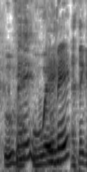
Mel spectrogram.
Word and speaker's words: Uwe: I think it's Uwe? Uwe? I think it's Uwe. Uwe.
